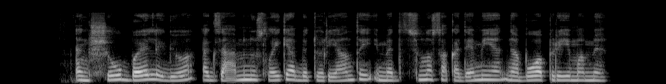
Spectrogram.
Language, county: Lithuanian, Klaipėda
